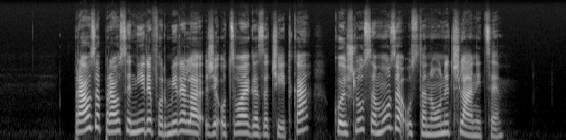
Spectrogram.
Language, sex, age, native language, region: Slovenian, female, 30-49, Slovenian, Central Slovenia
